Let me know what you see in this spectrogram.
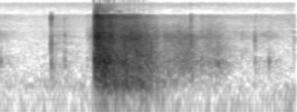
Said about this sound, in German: Aber man kann ja trotzdem mal auf die Fenster schießen.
